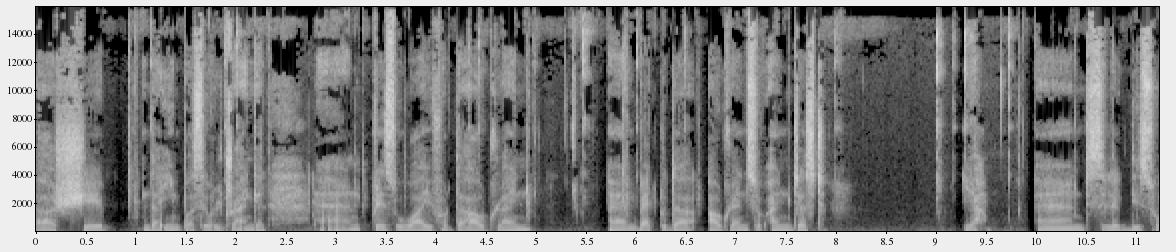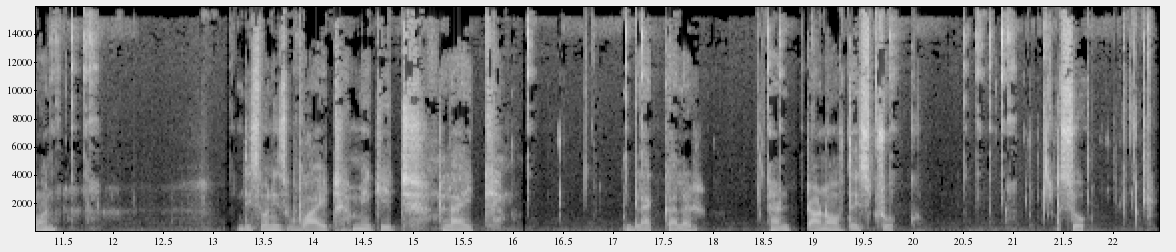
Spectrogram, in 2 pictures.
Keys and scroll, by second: 4.2 ctrl+y.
